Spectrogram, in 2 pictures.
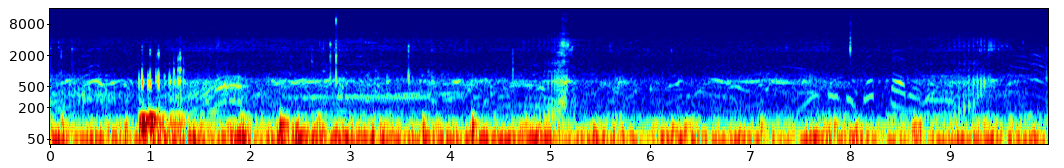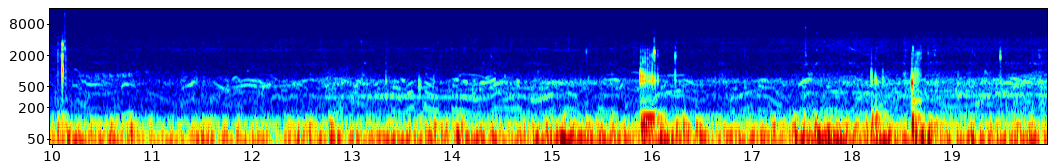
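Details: Underwater GoPro recording of whales near Maui during a whale-watching trip: many overlapping wavy, warbling moans rise and fall throughout, beneath a steady low water rumble with occasional sharp clicks and snaps.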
